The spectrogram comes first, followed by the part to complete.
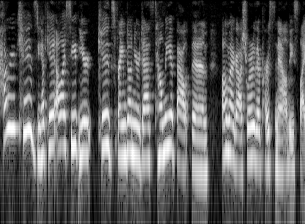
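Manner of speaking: eager, gushing, excited speech.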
